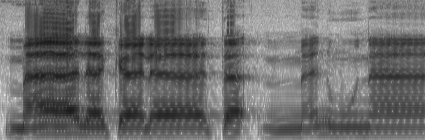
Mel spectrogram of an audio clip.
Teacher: Nun yang pertama kita tidak baca jelas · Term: ar-raum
